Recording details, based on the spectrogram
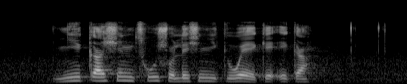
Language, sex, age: Tsonga, male, 19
